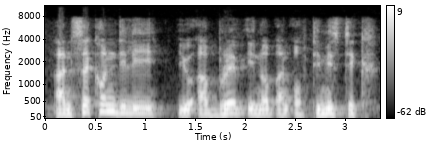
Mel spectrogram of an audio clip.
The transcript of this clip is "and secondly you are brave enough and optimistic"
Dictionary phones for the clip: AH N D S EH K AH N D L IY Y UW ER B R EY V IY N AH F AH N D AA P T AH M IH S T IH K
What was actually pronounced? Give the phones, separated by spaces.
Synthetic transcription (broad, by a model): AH N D S EH K AH N D L IY Y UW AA B R EY V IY N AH P AH N D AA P T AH M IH S T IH K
